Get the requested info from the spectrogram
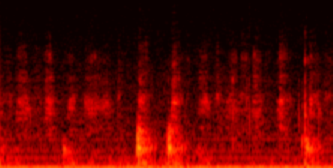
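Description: Dry-erase marker writing on a whiteboard: a few short strokes, over a faint steady hum.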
